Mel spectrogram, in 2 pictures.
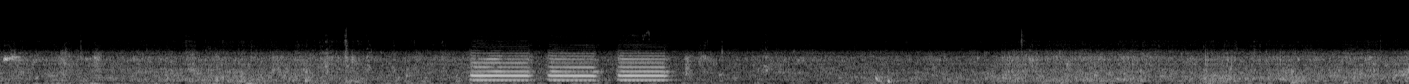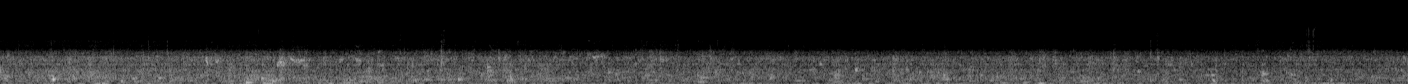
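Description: Underwater pool noise of bubbling and crackling water from the players and divers, broken about five seconds in by three short, loud blasts of an underwater horn, a referee's signal in underwater rugby.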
